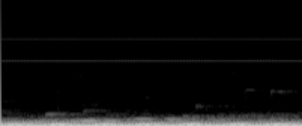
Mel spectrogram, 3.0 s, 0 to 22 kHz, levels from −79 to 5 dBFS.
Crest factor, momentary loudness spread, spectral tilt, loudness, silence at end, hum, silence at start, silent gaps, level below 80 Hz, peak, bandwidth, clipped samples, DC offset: 10 dB; 2 LU; -9 dB/octave; -26 LUFS; 0 s; none; 0 s; none; -22 dBFS; -8 dBFS; 3.2 kHz; under 0.1%; 10%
